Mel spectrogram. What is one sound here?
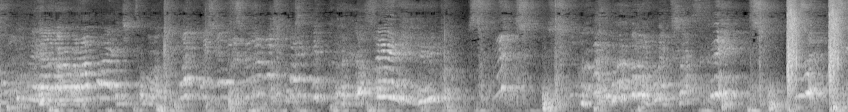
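A young woman shouts with excitement nearby.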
